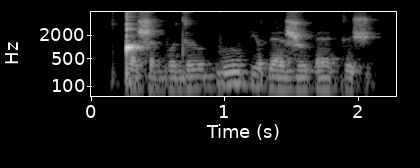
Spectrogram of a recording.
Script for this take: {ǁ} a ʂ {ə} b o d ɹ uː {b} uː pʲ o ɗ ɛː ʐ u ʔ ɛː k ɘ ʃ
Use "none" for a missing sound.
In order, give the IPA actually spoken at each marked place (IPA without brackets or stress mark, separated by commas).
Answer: ǃ, ɐ, b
